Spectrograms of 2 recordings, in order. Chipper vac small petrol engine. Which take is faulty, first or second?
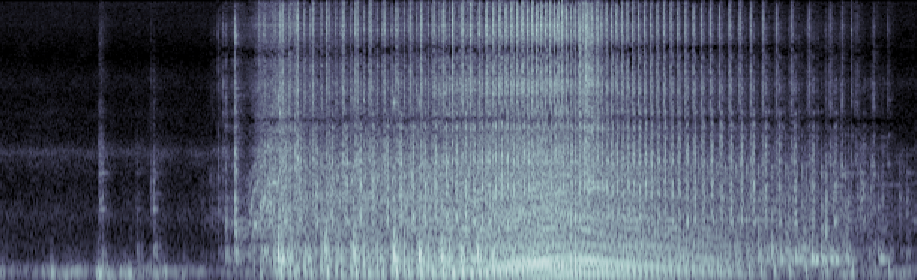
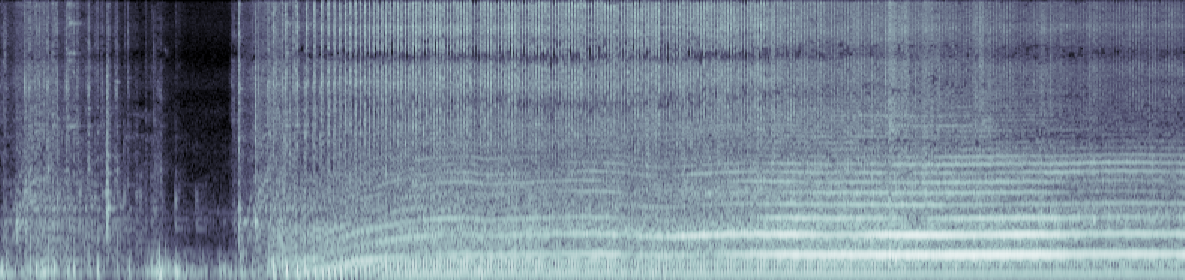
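first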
